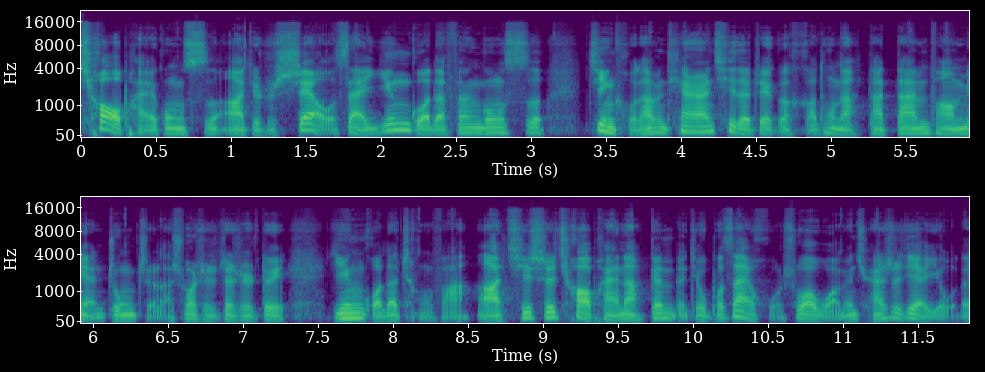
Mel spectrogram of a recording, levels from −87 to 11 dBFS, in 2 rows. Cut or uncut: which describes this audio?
uncut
